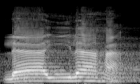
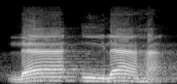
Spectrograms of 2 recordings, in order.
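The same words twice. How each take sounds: First: The 'i' blurs into a y-like glide. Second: The 'i' is sounded clearly and separately. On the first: The speaker calls it wrong. "Jangan kita jadikan i itu seperti ia yang berkasrah" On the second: The speaker calls it right. "Tapi harus jelas"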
